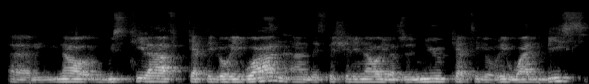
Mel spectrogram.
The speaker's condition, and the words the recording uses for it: No condition.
